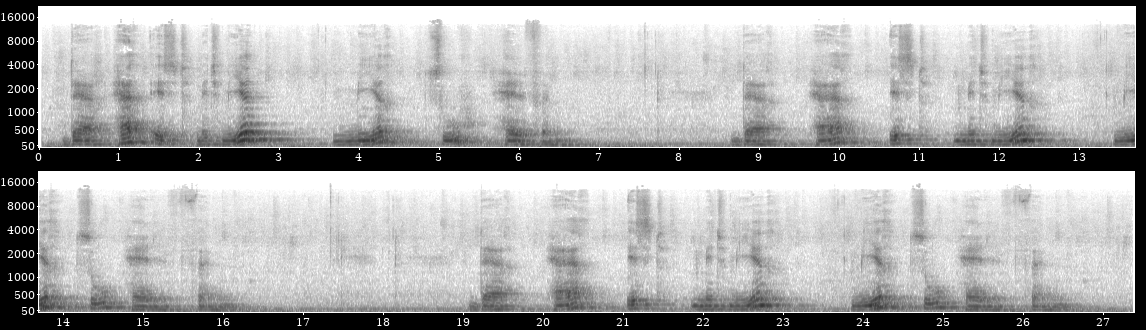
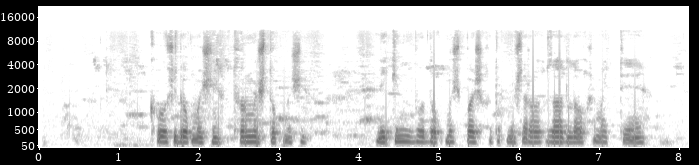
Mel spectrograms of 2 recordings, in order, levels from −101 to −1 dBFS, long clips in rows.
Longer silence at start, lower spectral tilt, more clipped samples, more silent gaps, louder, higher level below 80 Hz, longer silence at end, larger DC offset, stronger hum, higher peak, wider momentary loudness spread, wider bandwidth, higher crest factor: second, 0.05 s vs 0.7 s; first, -7 dB/octave vs -5.5 dB/octave; neither; neither; first, -36 LUFS vs -50 LUFS; first, -52 dBFS vs -78 dBFS; second, 0 s vs 0.5 s; neither; neither; first, -14 dBFS vs -34 dBFS; first, 24 LU vs 12 LU; first, 14 kHz vs 11.5 kHz; about the same, 22 dB vs 18 dB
